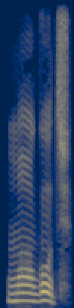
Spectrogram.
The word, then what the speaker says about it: মগজ: এই জন্য আমরা এই মটাকে ম রেখে পরের গটাকে ওকার করে দিয়ে আমরা এই উচ্চারণটা করছি হচ্ছে মগজ।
